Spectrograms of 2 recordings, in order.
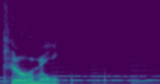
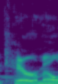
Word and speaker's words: caramel: yeah dude are you are you a two-syllable or a three-syllable I guess would be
